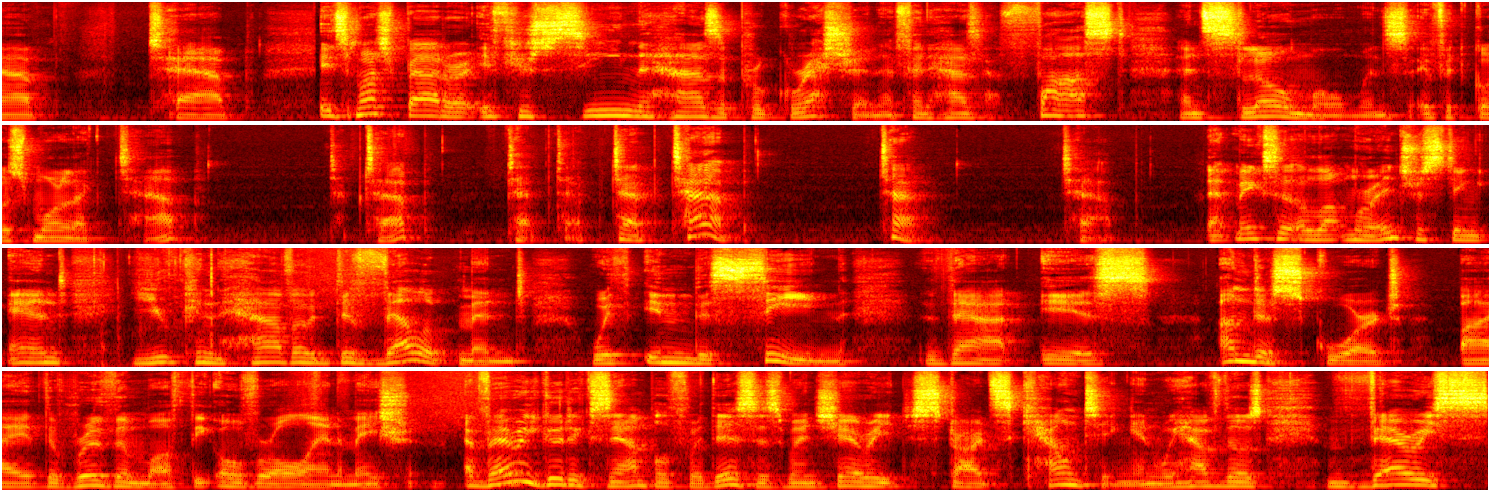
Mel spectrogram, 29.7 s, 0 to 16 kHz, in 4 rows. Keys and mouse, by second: 24.5 click, 28.7-29.7 drag.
